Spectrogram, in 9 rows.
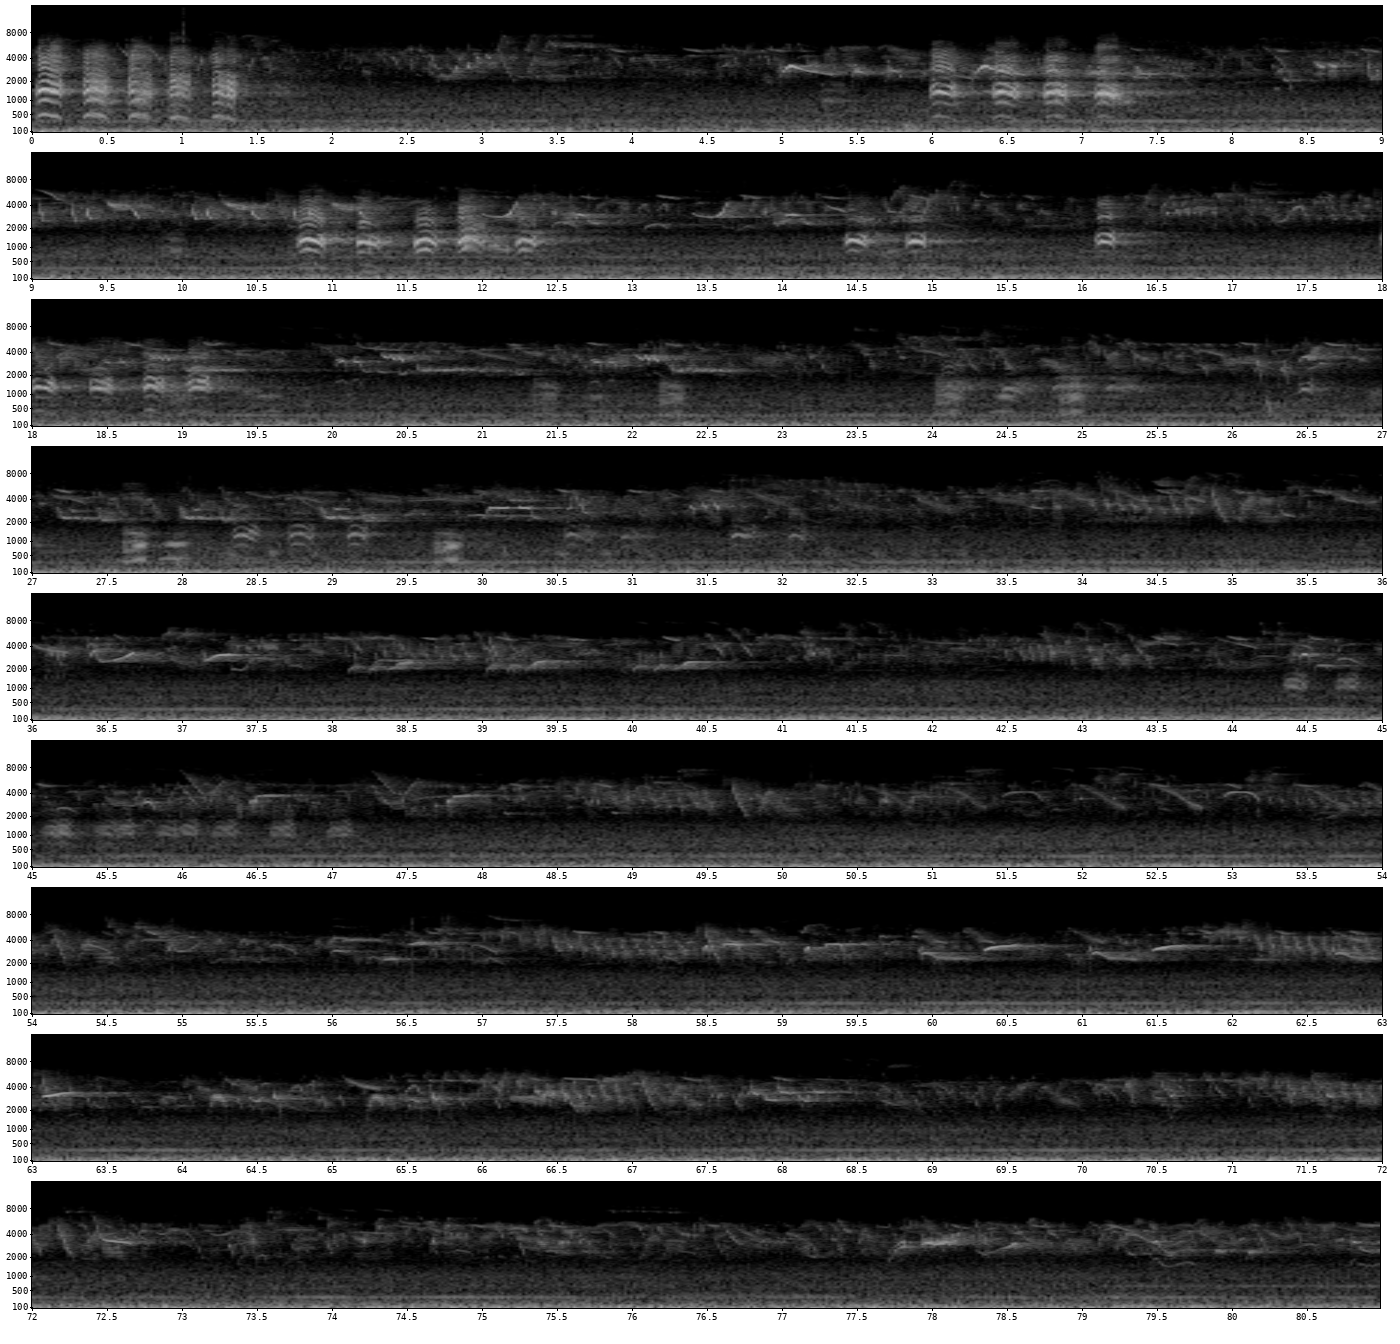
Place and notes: {"date": "2021-03-24 05:39:00", "description": "Birds singing include song thrush, chaffinch, skylark, ravens, crows.\nAround 4min the generator speeds up and its hum rises in pitch, but the wind is very light and drops again. Very distant cranes can be heard towards the end.", "latitude": "52.69", "longitude": "13.64", "altitude": "77", "timezone": "Europe/Berlin"}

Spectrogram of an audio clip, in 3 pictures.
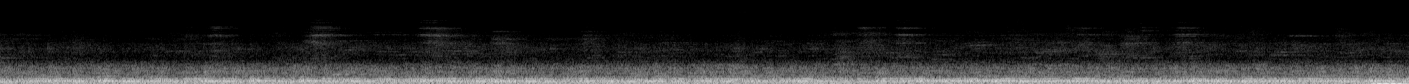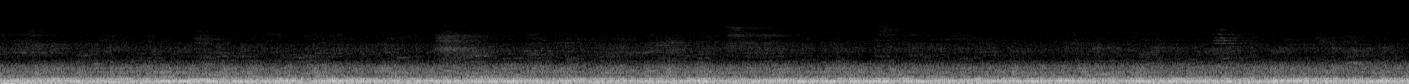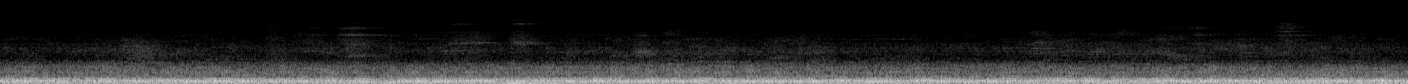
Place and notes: {"title": "Beera Meiselsa, Kraków, Polska - Chalka Restobar restroom", "date": "2022-07-03 10:31:00", "description": "restroom in the back of the bar with a very noisy air outlet. the place was very busy thus many conversations can be heard as well as sounds from the kitchen, mainly used dishes being washed. (roland r-07)", "latitude": "50.05", "longitude": "19.94", "altitude": "209", "timezone": "Europe/Warsaw"}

